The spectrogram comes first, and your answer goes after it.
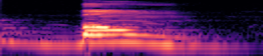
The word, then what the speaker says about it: bom: do m no final o mesmo acontece com a palavra bom é bom a letra O fica nasal e temos um leve ditongo bom bom não há o som do m no final agora eu tenho uma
